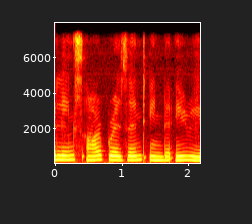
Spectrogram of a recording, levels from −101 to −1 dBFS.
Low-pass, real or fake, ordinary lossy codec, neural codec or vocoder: 7.2 kHz; real; none; none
